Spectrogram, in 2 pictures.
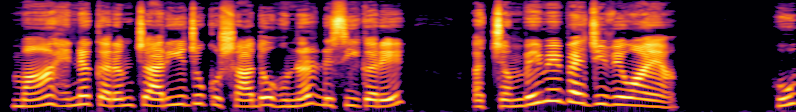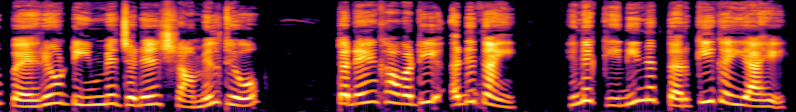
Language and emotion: Sindhi, surprised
